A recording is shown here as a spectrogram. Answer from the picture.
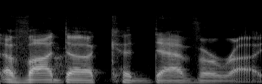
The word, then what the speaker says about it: Avada Kedavra: It's Avada Kedavra, yeah.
